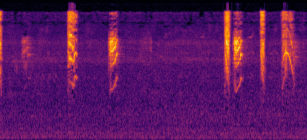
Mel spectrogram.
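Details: A female double-collared seedeater calls to stimulate a male. Scattered high chips with falling ends give one, then another, then a quick cluster of four near the end.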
